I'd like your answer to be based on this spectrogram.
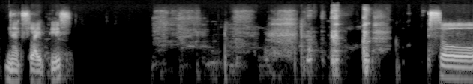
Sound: silence

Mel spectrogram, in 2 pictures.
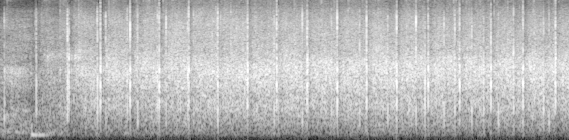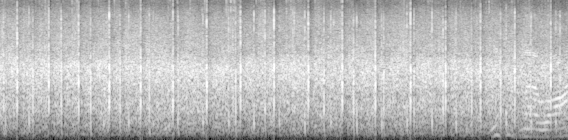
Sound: applause

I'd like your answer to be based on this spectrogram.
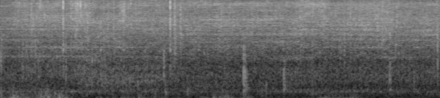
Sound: water runs

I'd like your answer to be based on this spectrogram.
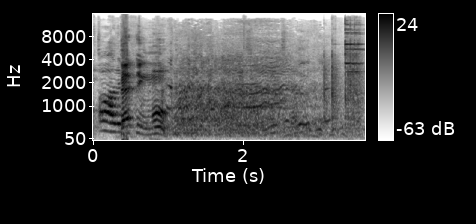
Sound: audience laughs

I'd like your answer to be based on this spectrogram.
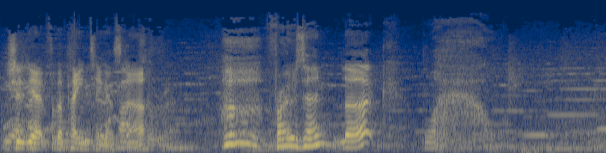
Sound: gasps

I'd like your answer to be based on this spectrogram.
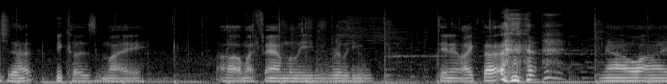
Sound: laughs

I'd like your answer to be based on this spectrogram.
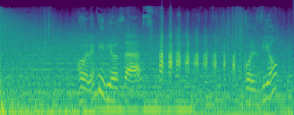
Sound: evil laugh

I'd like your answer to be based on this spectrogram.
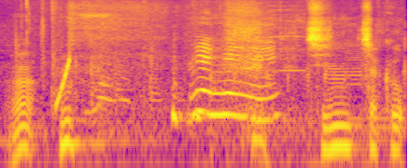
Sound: laugh

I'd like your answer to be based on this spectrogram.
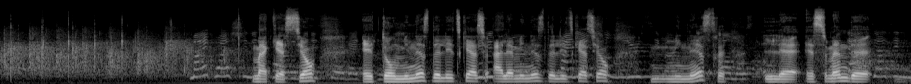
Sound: applause

